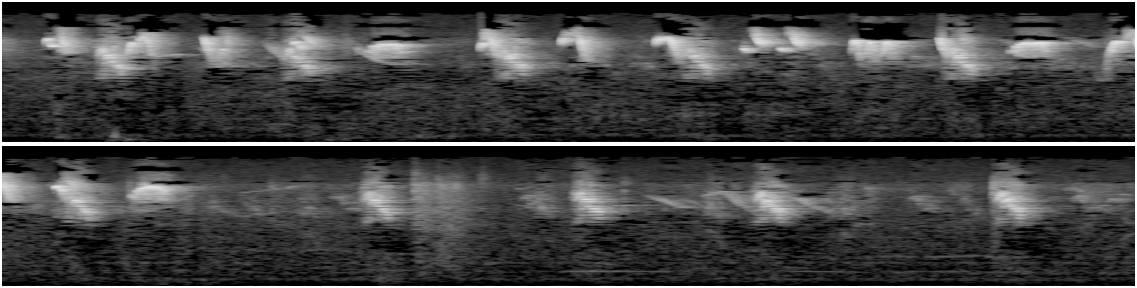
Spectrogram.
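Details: Canary singing in nature, a long series of sharp high chirps in a fast even rhythm, roughly two per second, then slowing to spaced single notes near the end.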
